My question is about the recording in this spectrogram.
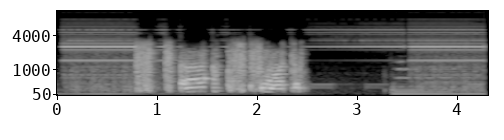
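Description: Aircraft radio cutting in with a sudden steady hiss, then a brief radio voice for about two seconds, heard over the headset audio, with the hiss dropping out and coming back near the end.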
